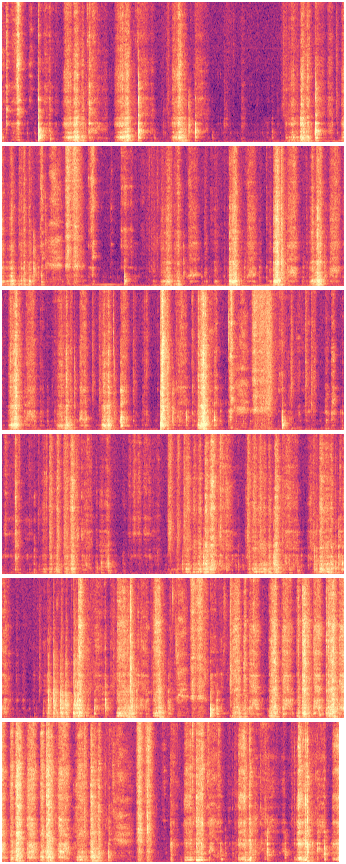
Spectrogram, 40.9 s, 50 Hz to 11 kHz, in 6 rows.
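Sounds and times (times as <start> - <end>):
hand tool scraping wood: 0.2 - 4.0, 5.6 - 7.7, 10.0 - 10.8, 11.4 - 16.2, 20.2 - 23.3, 23.9 - 27.6, 28.4 - 36.5, 37.1 - 40.9.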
